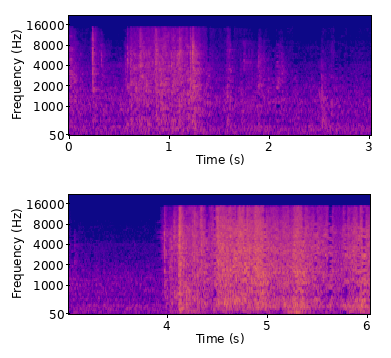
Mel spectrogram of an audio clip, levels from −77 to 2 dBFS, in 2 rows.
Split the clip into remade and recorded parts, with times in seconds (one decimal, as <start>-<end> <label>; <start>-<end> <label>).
0.0-0.6 recorded; 0.6-3.9 remade; 3.9-4.7 recorded; 4.7-6.0 remade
